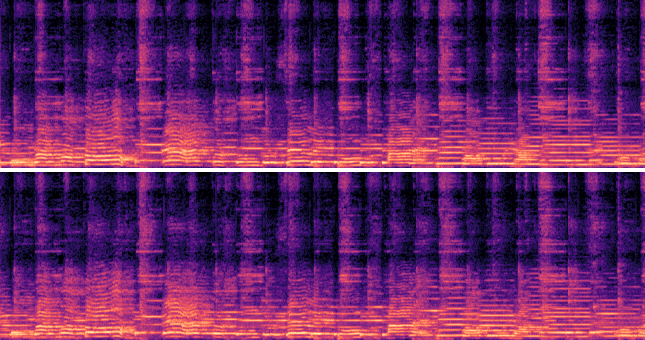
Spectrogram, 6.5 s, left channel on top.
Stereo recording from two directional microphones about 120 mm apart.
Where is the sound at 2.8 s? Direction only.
50° left (ahead or behind).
